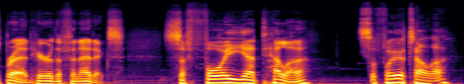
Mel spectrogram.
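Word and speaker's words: sfogliatella: Uh, so hello Strog Leatella and Bio.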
